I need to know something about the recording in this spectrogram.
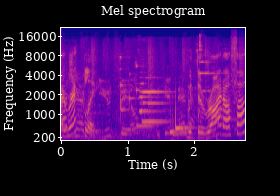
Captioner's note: beeps and pings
